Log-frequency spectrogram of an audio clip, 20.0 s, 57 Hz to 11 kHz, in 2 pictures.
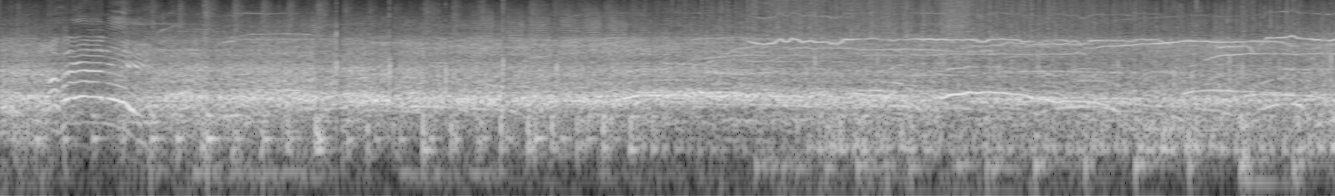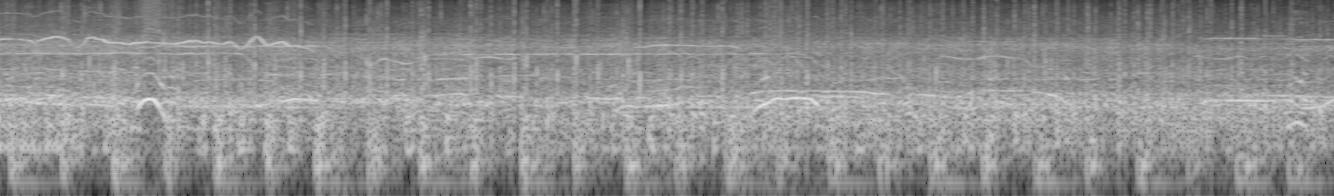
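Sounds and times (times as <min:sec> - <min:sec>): stadium crowd cheering and singing: 0:00.0 - 0:20.0
high wavering whistle: 0:05.6 - 0:12.4.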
